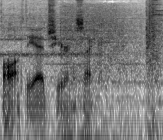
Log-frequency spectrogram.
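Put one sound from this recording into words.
A magic spell bursts with a bright, shimmering whoosh.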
